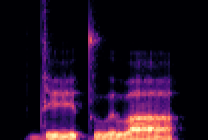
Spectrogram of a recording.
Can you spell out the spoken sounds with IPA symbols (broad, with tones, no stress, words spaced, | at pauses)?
deː˩˧t̪u˧ə̯ʋaː˥˨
